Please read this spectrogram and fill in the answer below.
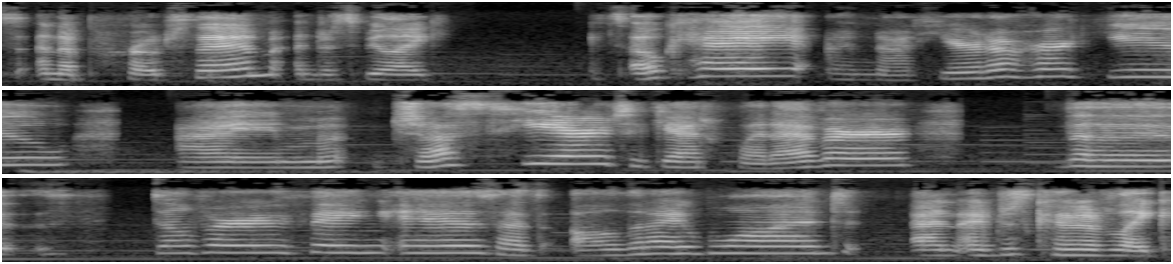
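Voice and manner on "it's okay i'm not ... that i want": slow, drawn-out, gentle and soothing calm voice. In a game, approaching them to get the silver thing, very calming tones. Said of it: "I'm gonna speak in very calming tones".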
